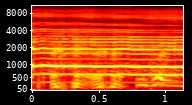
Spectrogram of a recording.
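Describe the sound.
A voice imitates a strangled, high-pitched scream that won't come out: a thin, strained, steady tone held for about a second with a bleating, choked quality, fairly loud, with no words.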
